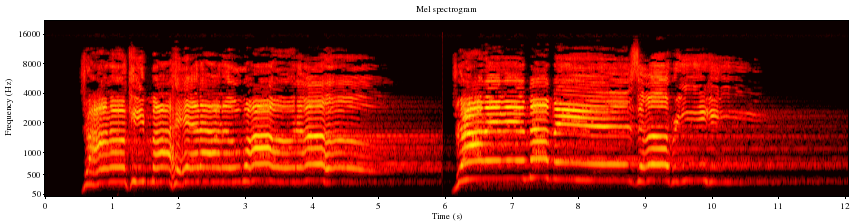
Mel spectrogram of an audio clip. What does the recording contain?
trying to keep head out of water drowing in misrey
Record, singing, Vocal, Voice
